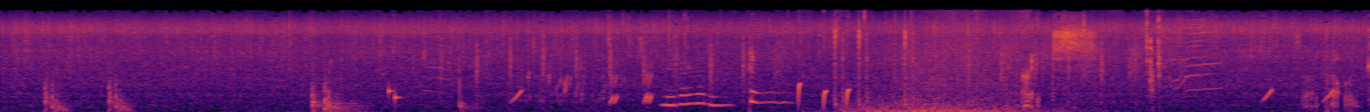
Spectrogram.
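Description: Short soft clicks and pops sound now and then.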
